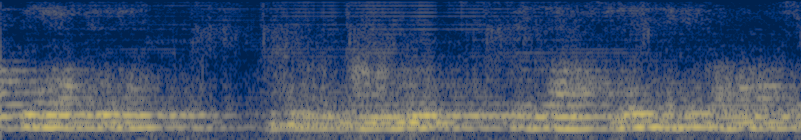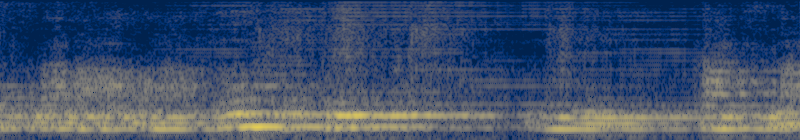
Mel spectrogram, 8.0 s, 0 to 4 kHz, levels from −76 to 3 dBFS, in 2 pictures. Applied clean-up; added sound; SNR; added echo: neural separator model SepFormer DNS4.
